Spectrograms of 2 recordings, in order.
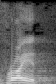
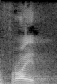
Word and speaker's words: Freud: lolos berarti dari psikologi Sigmund fluid bacanya vroid sama seperti psikologi padanya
